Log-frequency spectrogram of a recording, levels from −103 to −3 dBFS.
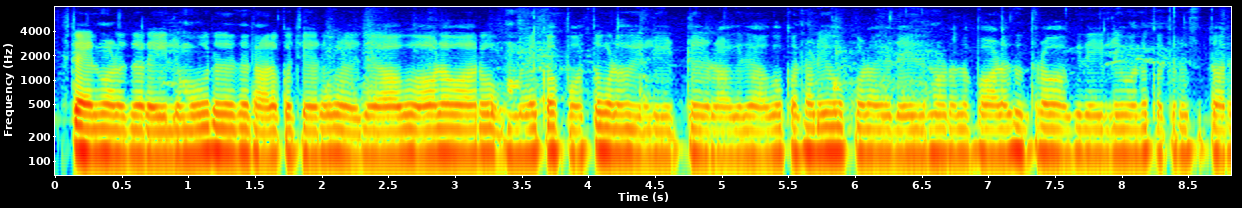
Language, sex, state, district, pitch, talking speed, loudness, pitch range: Kannada, male, Karnataka, Chamarajanagar, 125 Hz, 165 wpm, -26 LUFS, 120-125 Hz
